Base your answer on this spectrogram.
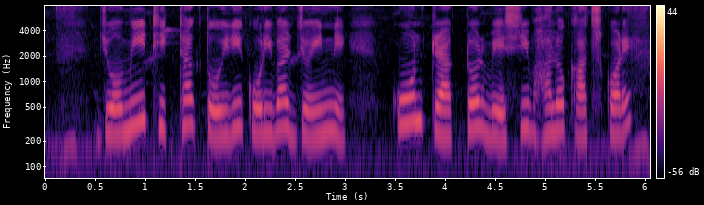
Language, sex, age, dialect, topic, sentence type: Bengali, female, 18-24, Rajbangshi, agriculture, question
